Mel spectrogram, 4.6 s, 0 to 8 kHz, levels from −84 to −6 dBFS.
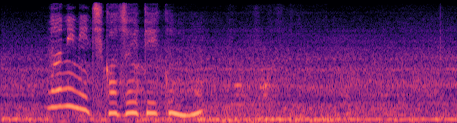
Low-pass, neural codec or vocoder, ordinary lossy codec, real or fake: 7.2 kHz; autoencoder, 48 kHz, 32 numbers a frame, DAC-VAE, trained on Japanese speech; none; fake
